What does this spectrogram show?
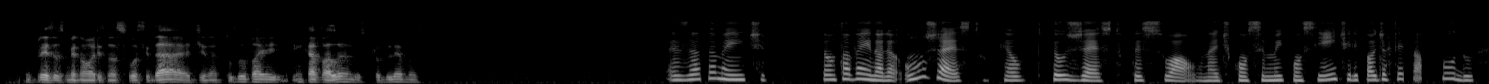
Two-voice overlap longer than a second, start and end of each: none

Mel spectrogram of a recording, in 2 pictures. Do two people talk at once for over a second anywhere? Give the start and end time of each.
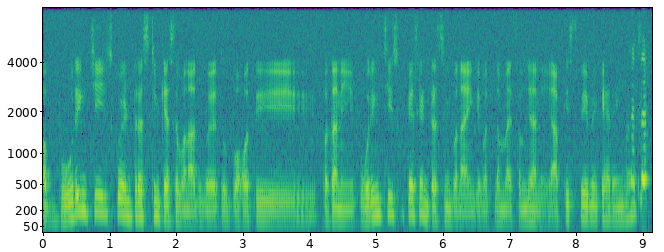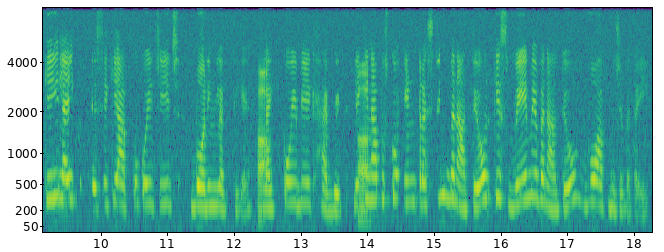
none

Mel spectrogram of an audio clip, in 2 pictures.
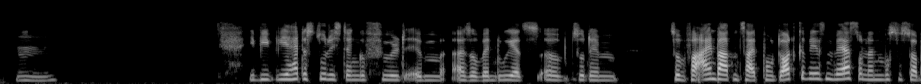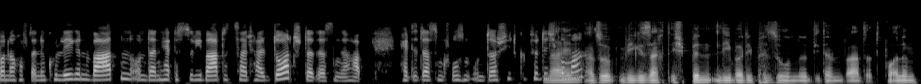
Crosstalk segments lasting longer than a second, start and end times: none

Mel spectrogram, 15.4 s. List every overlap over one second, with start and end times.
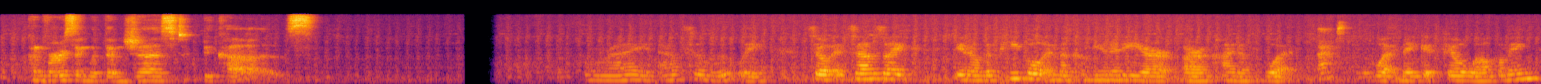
none

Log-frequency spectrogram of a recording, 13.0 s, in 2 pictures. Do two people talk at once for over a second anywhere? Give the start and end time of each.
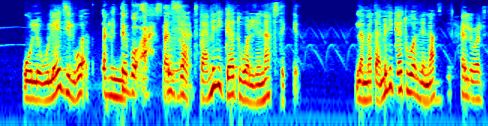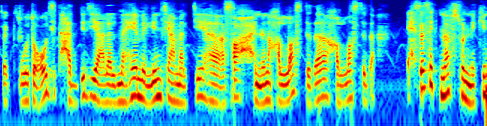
none

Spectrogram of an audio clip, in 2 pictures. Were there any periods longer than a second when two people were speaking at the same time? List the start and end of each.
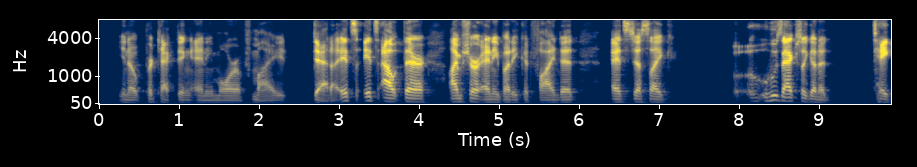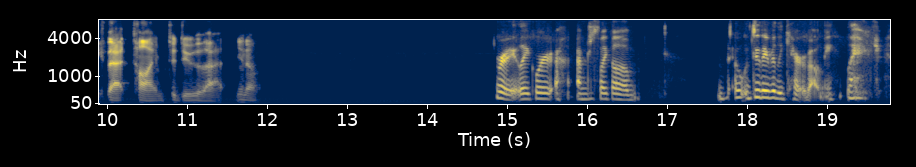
none

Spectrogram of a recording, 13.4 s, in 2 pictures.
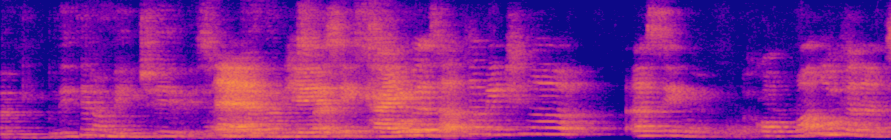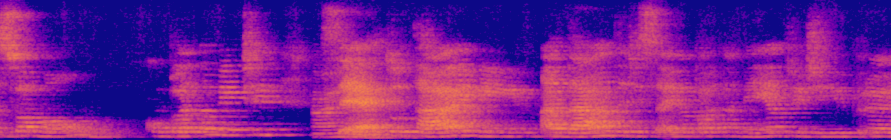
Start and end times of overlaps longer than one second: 1.6-3.0

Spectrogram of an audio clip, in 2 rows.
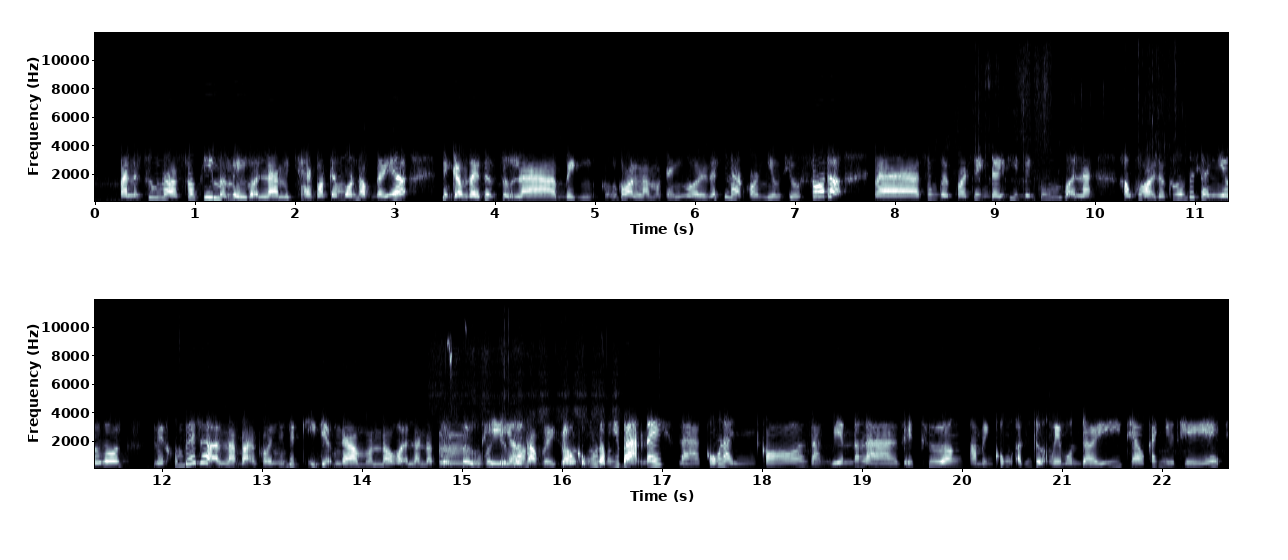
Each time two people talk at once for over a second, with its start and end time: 14.8-16.2

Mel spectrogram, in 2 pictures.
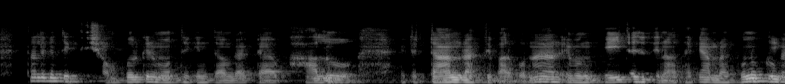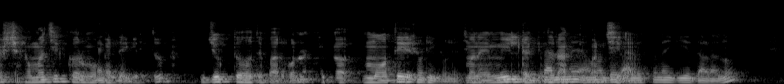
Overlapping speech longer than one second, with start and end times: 12.5-14.2

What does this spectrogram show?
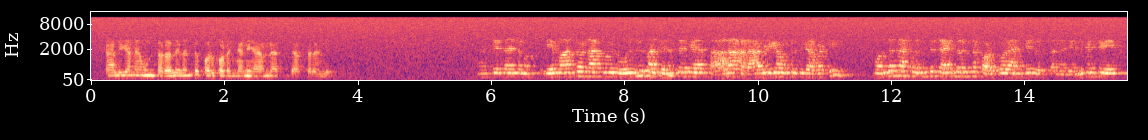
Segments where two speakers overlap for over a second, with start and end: none

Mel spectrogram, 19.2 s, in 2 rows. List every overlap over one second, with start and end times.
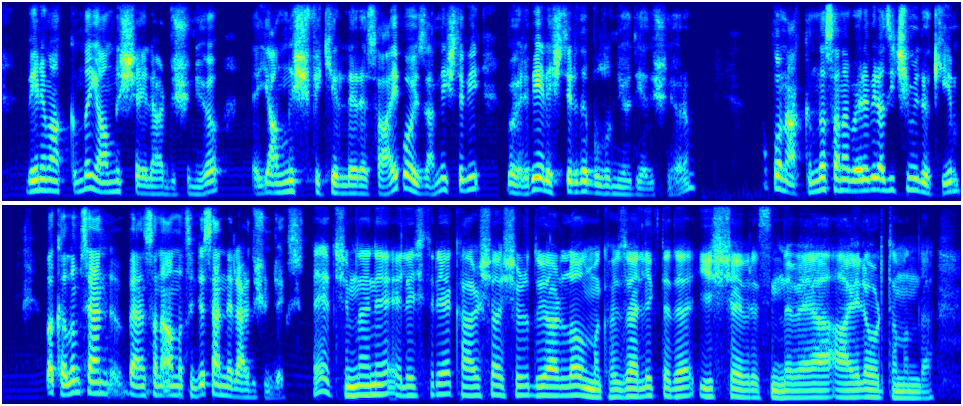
none

